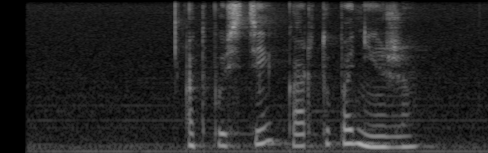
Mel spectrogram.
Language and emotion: Russian, neutral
